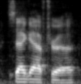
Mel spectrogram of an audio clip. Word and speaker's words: SAG-AFTRA: President of your union and mine, SAG-AFTRA.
